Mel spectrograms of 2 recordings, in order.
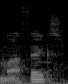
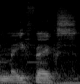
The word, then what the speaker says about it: Mafex: have the maifix stormtrooper I know lately I've been hearing people saying that it's pronounced mah fix I've always said may fix up to this point so I'm probably gonna continue to call it incorrectly so forgive me if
